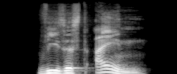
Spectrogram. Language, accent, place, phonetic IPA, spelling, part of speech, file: German, Germany, Berlin, [ˌviːzəst ˈaɪ̯n], wiesest ein, verb, De-wiesest ein.ogg
- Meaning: second-person singular subjunctive II of einweisen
